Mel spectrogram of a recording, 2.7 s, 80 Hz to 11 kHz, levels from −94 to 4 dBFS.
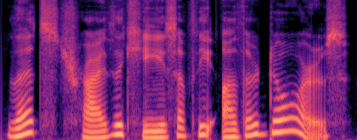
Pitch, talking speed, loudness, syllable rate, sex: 190 Hz, 180 wpm, -18 LUFS, 3.6 syllables/s, female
